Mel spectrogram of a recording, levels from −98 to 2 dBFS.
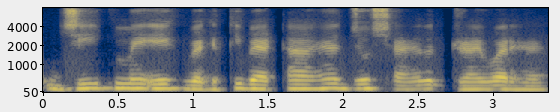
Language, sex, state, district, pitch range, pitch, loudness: Hindi, male, Uttar Pradesh, Lucknow, 135-160 Hz, 150 Hz, -17 LUFS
